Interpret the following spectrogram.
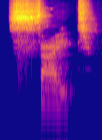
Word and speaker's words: sight: with this one so the G and the H are going to be silent sight this word has three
